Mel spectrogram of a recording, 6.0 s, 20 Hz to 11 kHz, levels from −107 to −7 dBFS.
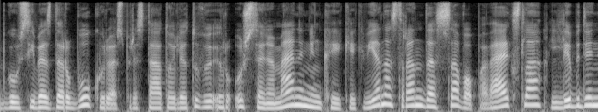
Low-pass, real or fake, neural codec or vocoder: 9.9 kHz; real; none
